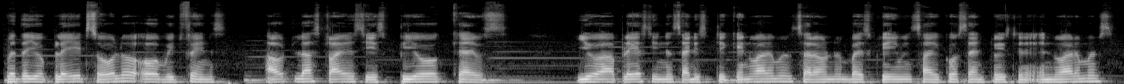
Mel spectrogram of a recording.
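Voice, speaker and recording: A man's voice: medium pitch, little pitch movement, measured pace, a little mellow, smooth. A man reading a scripted top ten countdown as its narrator, with music playing behind him. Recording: music under the voice.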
